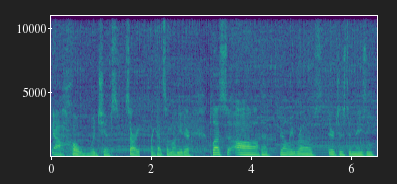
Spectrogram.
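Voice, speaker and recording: A man's voice: mid-range voice, moderate pace, noisy background, lightly acted. A man, a TV news reporter, voicing a playful wooden teddy bear who narrates a news feature in the first person with jokey, teasing asides.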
